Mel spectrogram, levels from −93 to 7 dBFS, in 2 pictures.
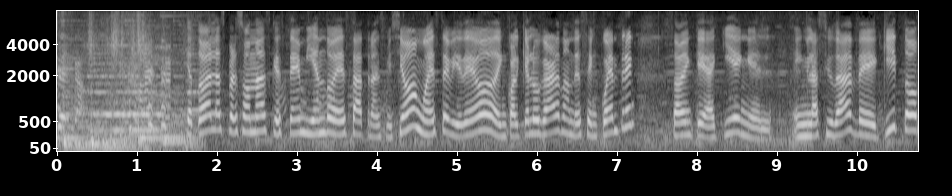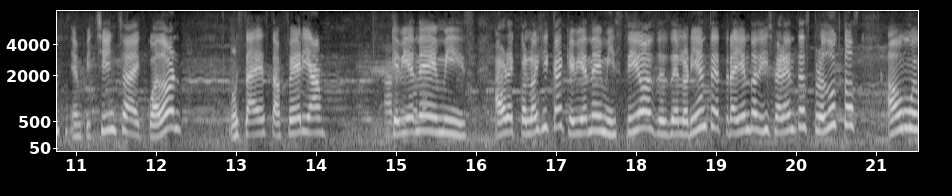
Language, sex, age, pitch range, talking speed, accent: Spanish, female, 20-39, 260-335 Hz, 140 wpm, Mexican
